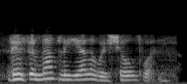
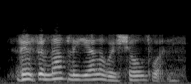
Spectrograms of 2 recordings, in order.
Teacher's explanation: And you can see there's kind of a negatively sloping line going down towards the end of the utterance. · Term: downstepping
